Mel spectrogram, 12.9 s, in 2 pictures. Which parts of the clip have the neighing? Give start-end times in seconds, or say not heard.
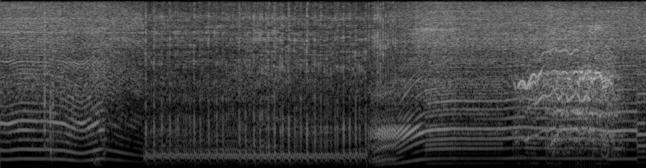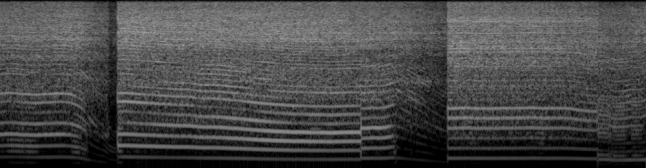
5.1-6.2.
